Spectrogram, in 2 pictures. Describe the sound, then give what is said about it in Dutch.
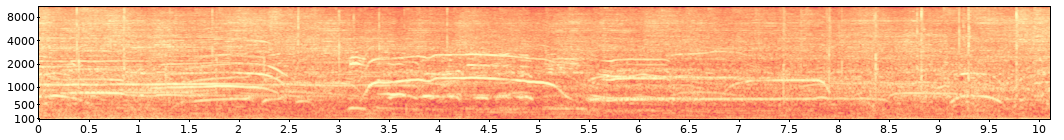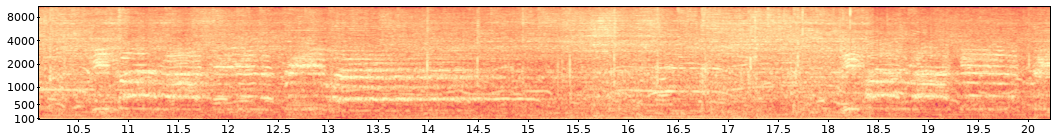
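After the power cut out mid-set at a concert, the audience and band keep singing together loudly and unamplified, many voices carrying a melody in unison, with scattered shouts and whoops rising over the steady chorus for the whole stretch. “En op een gegeven moment ging de stekker eruit, maar dat weer hield publiek en band er niet van om door te blijven zingen.”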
